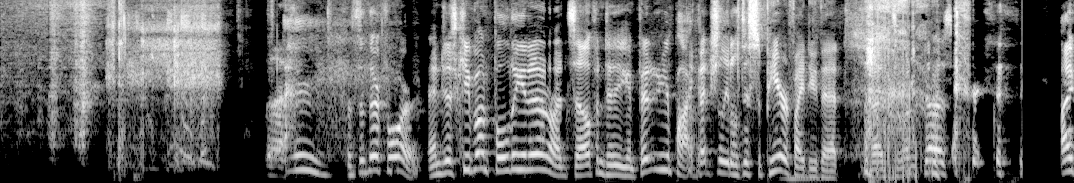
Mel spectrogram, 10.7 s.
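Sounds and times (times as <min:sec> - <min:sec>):
person blowing nose into a handkerchief: 0:00.0 - 0:03.7, 0:08.5 - 0:09.2
speech: 0:02.7 - 0:10.7
laughter: 0:08.5 - 0:10.2.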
